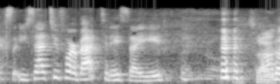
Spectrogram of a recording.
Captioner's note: laughter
